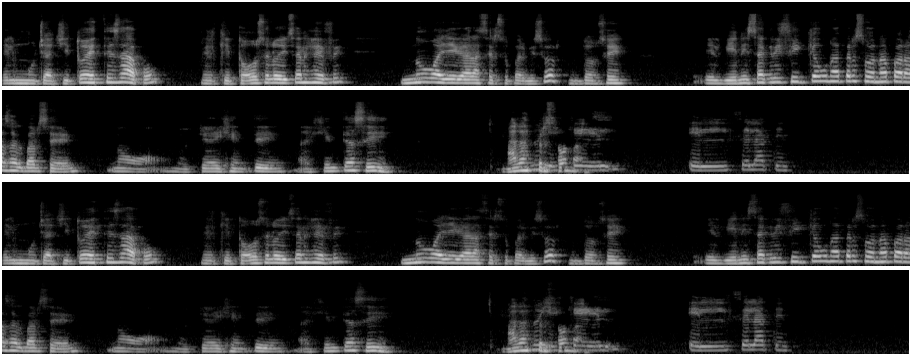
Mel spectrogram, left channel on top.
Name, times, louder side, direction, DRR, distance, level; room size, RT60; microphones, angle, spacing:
voice 1, 0.0-1.6 2.0-3.5 4.0-6.2 7.0-9.9 10.1-13.0 14.1-14.9, left 2 dB, 45° left, 0.6 m, -21 dB
voice 2, 14.4-15.3 15.9-16.9, left 1 dB, 40° right, 1.3 m, -32 dB
10.5 x 4.6 x 5.7 m
head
